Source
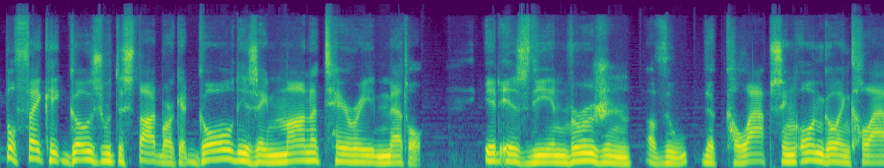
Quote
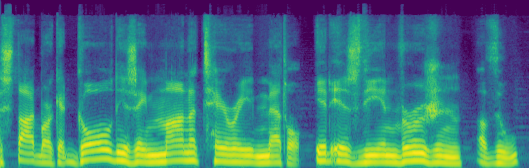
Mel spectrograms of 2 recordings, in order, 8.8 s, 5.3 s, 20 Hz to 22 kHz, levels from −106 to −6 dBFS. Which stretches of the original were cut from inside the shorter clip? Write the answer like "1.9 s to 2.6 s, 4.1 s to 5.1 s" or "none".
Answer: 4.2 s to 4.7 s

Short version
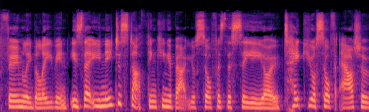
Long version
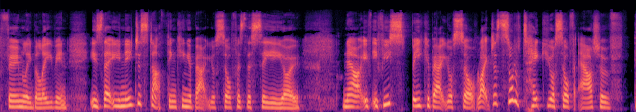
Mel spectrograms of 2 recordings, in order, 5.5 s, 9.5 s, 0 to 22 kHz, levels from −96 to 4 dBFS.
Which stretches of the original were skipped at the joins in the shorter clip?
1.0 s to 1.3 s, 4.6 s to 7.9 s

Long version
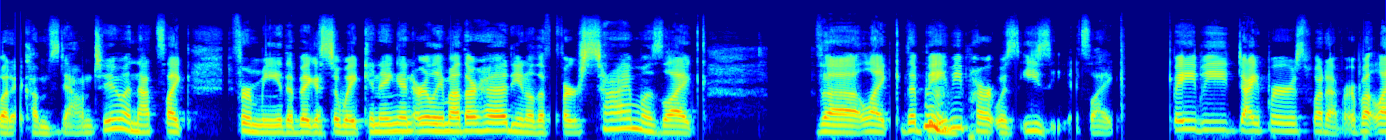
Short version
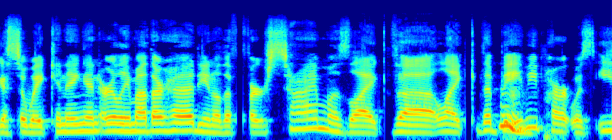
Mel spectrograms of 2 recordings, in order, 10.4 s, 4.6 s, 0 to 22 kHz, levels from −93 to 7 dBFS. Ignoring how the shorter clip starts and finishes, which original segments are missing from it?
5.2 s to 6.1 s

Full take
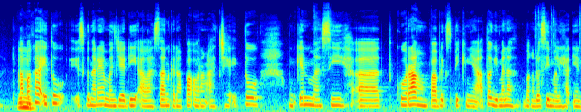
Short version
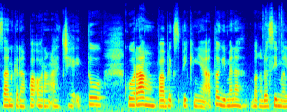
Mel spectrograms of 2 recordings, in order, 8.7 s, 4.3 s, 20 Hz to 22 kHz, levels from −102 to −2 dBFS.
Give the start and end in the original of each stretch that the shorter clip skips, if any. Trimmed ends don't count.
4.1 s to 5.8 s

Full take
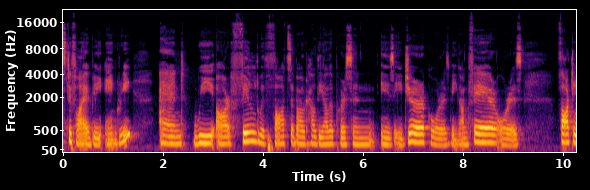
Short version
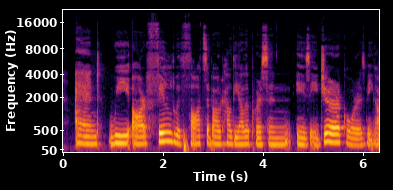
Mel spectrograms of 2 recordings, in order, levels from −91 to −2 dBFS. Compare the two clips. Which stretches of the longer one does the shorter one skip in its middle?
none

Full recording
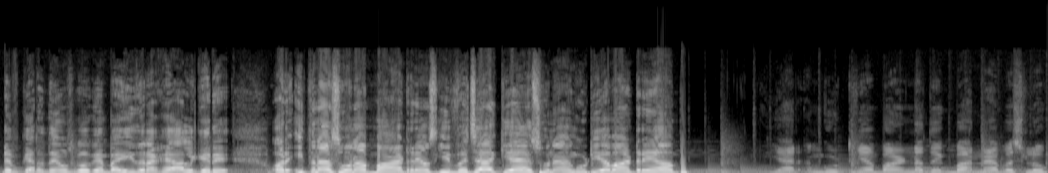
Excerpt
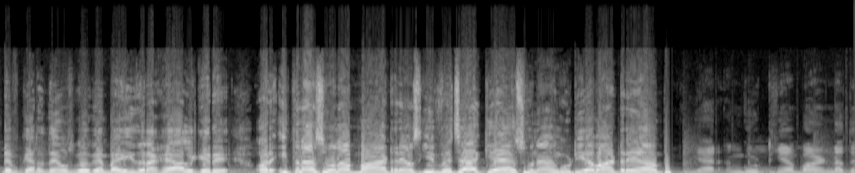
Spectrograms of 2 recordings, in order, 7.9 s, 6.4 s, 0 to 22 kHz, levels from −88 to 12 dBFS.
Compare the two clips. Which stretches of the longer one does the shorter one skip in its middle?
1.8 s to 1.9 s, 5.3 s to 5.8 s

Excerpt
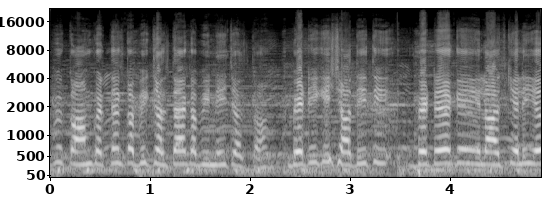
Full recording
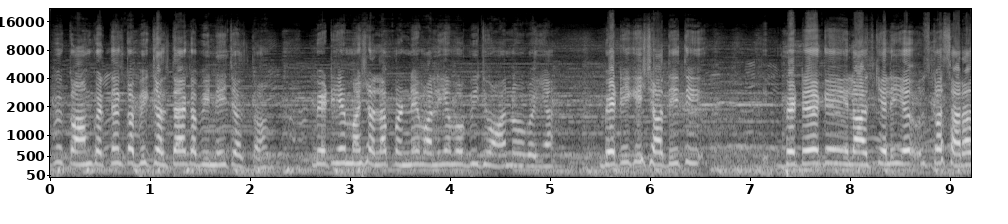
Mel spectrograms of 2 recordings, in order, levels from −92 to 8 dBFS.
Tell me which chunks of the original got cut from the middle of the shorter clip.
2.3 s to 5.4 s, 6.6 s to 7.2 s

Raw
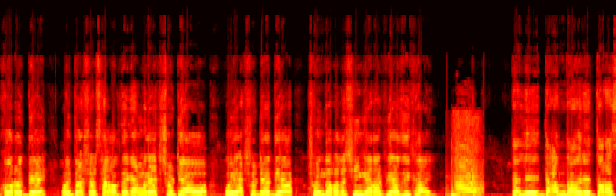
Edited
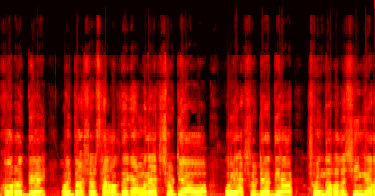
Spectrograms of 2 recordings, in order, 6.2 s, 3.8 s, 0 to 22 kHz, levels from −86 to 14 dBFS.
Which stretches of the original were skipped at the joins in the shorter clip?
none

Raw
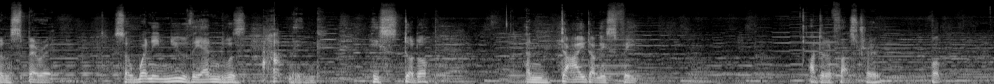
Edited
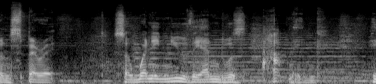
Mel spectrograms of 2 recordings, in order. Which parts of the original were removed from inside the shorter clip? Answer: none

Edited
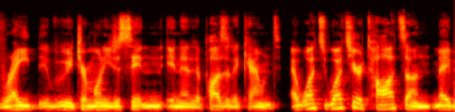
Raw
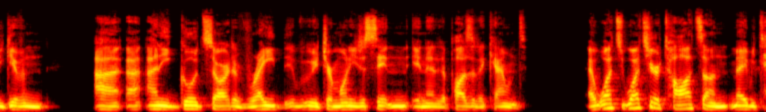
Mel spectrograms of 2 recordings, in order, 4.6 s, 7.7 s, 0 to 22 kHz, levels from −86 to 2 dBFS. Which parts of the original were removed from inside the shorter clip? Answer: 5.3 s to 5.8 s

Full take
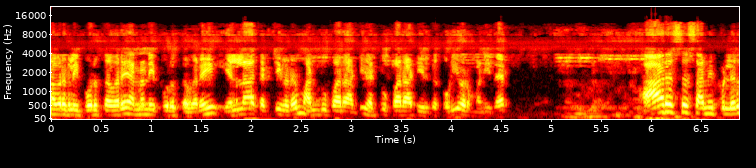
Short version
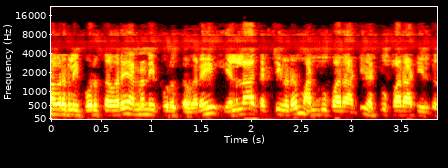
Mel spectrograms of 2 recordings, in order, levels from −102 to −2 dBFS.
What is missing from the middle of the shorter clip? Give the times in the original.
none

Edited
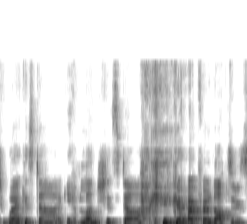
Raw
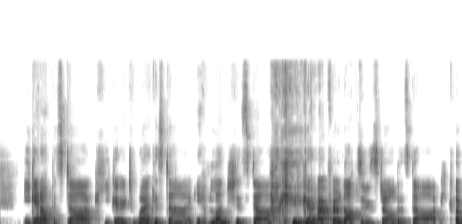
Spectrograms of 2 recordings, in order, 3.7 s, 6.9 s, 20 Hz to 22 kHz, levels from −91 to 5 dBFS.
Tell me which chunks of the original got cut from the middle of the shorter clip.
none

